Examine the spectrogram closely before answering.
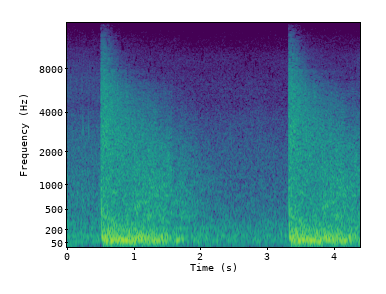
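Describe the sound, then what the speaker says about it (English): Secondary 5-inch guns of the battleship South Dakota firing in the naval combat game War on the Sea, two loud sharp blasts a few seconds apart, each followed by a long rumbling decay. "South Dakota's officially firing her secondaries."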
